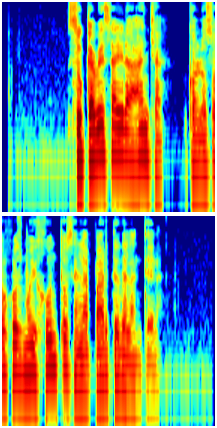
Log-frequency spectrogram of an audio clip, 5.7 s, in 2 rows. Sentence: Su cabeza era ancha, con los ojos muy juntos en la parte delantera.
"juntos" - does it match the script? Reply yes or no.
yes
